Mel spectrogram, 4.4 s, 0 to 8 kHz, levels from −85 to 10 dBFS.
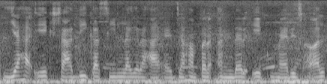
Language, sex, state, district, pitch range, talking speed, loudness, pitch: Hindi, male, Madhya Pradesh, Katni, 75-125 Hz, 205 wpm, -15 LUFS, 95 Hz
